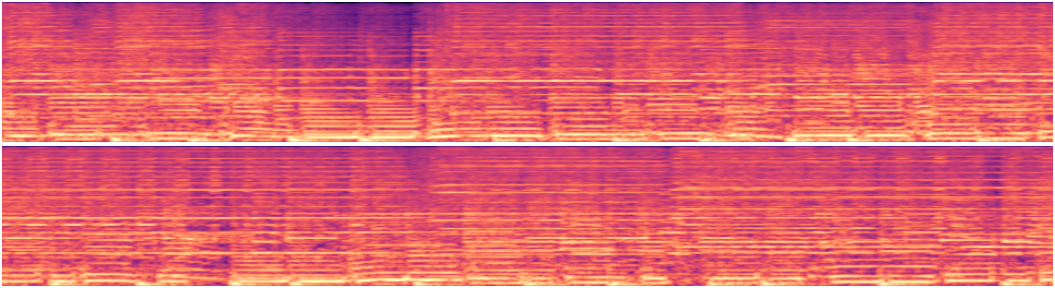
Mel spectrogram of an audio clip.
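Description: Blues band in an instrumental break: a harmonica solo with long held notes over electric guitar and a repeating bass line.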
